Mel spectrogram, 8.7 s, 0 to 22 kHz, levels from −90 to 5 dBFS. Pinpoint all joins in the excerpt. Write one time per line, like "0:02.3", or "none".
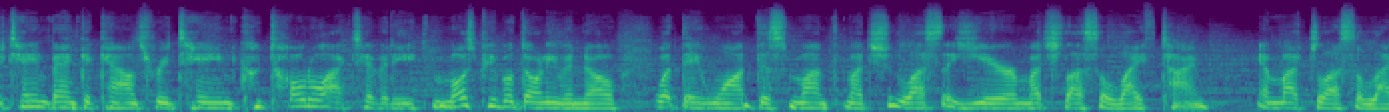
0:02.6
0:04.0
